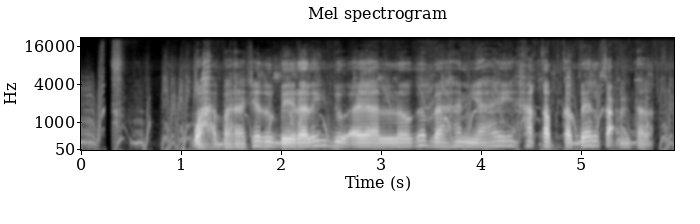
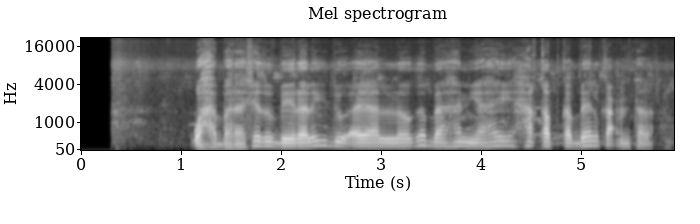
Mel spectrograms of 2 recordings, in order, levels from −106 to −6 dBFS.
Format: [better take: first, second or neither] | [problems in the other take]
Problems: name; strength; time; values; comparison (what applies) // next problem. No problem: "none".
second | noise reduction (neural mask model RNNoise)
